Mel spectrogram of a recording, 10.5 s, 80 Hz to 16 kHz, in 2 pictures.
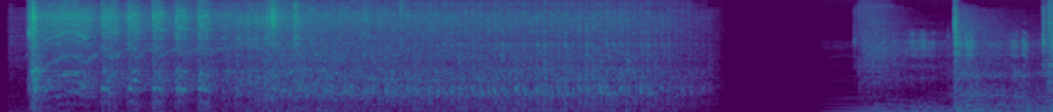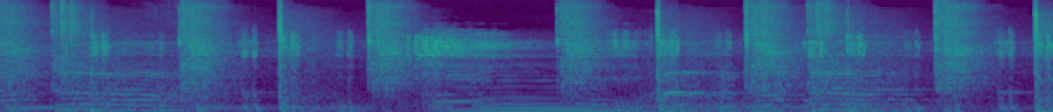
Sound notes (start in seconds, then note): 0.2 engine rumbling; 4.2 upbeat music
